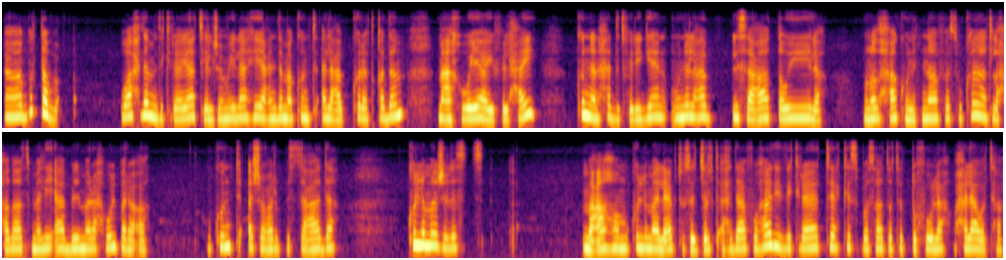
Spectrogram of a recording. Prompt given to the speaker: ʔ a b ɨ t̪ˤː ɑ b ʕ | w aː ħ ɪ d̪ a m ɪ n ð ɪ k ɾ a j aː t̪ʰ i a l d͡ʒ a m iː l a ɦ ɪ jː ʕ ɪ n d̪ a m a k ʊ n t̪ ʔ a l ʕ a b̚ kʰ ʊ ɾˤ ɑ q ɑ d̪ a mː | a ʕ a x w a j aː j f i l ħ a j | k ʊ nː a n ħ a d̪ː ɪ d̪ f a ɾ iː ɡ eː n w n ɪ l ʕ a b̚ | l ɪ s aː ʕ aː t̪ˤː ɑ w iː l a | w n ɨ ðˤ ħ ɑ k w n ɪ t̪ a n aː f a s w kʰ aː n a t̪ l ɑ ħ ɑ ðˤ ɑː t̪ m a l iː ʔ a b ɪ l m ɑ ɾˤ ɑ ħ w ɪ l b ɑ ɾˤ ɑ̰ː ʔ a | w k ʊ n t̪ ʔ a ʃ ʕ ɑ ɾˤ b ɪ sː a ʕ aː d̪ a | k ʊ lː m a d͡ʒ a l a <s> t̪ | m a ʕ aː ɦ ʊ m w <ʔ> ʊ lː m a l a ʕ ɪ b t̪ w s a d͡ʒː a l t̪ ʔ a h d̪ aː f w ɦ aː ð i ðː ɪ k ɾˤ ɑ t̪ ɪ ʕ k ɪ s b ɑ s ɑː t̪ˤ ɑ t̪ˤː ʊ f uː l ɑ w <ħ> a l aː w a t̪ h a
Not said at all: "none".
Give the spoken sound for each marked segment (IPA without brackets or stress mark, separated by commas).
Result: s, k, ħ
